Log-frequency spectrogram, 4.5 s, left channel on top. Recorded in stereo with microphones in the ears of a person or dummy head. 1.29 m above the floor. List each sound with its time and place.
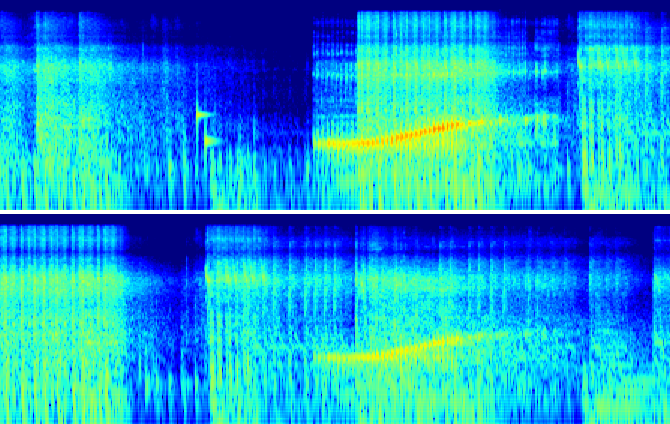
2.1 s snoring: 40° left (ahead or behind), 0.6 m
